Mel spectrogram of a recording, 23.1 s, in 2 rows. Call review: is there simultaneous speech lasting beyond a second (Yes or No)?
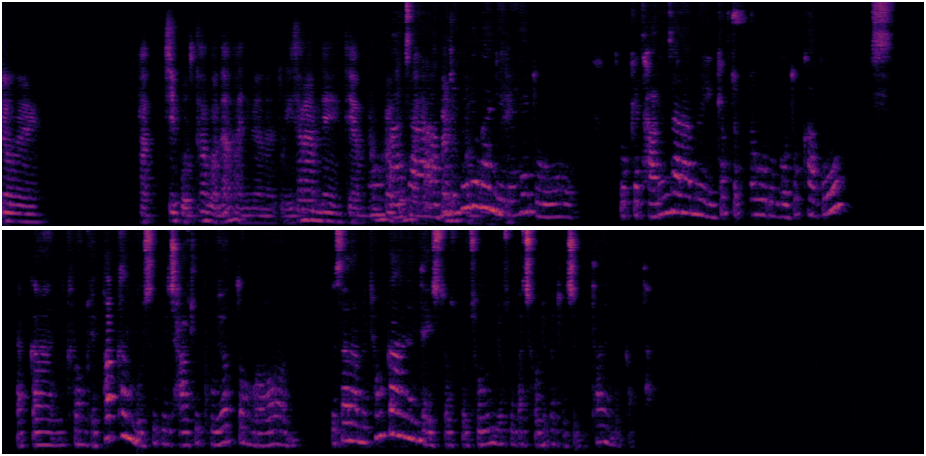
Yes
